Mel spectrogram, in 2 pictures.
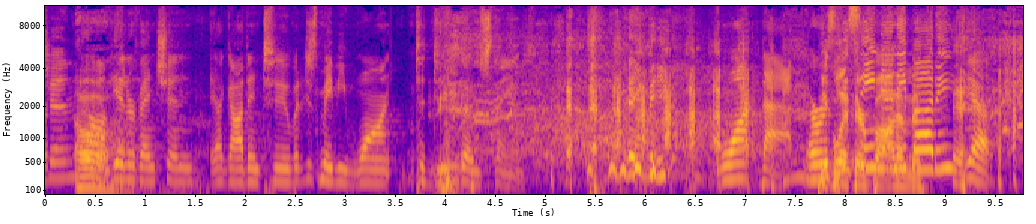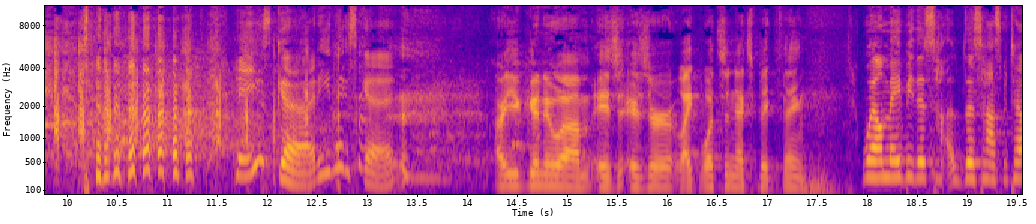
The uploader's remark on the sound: Recorded at The Bell House in Brooklyn.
